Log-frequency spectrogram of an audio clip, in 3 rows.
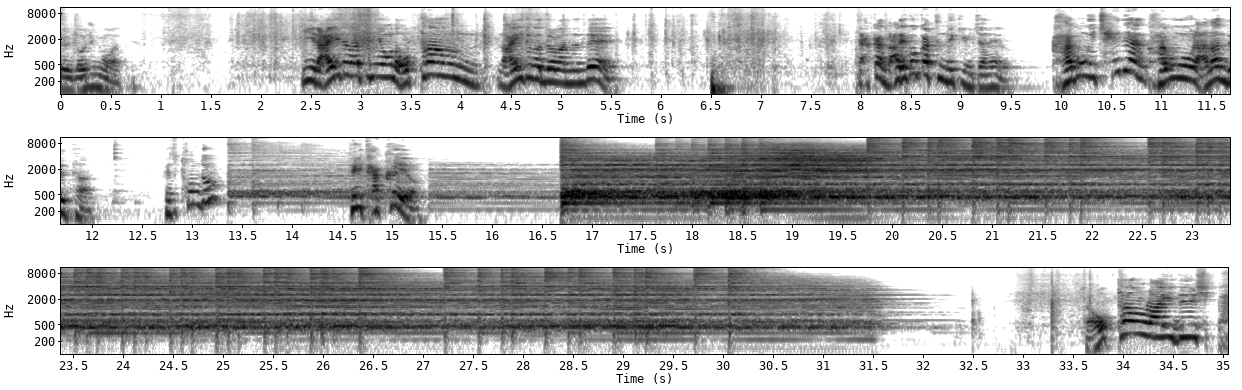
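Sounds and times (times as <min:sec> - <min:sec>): ride cymbal ringing: 0:13.4 - 0:32.3.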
